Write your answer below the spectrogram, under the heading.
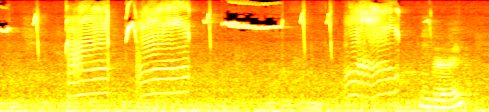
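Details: Common marmoset kept as a pet, eating blueberries: a short high whistle, then several quavering, tremulous cries that bend up and down, ending in a lower, downward wail.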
